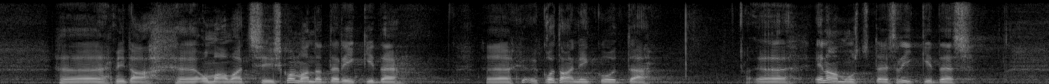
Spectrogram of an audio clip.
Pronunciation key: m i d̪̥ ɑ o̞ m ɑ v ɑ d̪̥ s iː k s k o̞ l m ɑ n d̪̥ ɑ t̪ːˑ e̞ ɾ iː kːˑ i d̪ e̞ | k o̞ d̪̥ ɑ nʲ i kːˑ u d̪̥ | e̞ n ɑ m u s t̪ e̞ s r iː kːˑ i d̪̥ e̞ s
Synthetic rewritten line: m i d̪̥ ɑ o̞ m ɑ v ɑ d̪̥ s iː s k o̞ l m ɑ n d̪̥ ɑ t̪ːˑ e̞ ɾ iː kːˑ i d̪ e̞ | k o̞ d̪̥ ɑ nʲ i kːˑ u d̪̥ | e̞ n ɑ m u s t̪ e̞ s r iː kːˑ i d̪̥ e̞ s

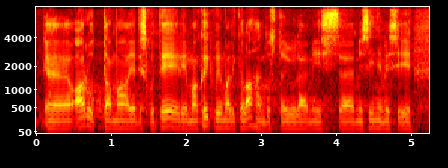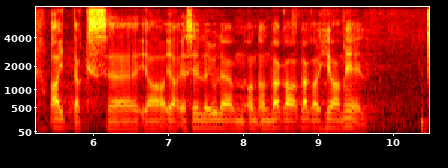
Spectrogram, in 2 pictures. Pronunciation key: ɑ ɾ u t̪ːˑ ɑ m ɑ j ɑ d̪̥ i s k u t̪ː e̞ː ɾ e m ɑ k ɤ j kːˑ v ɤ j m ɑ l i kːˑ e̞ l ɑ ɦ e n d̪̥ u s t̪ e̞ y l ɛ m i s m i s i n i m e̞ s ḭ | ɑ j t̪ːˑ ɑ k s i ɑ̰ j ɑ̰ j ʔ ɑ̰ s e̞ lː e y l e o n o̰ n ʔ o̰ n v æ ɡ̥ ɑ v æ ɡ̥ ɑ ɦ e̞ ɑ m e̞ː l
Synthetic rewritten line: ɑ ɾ u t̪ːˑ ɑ m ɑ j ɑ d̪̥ i s k u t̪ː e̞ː ɾ i m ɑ k ɤ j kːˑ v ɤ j m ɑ l i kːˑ e̞ l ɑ ɦ e n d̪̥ u s t̪ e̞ y l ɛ m i s m i s i n i m e̞ s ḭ | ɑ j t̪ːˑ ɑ k s j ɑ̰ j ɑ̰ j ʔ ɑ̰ s e̞ lː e y l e o n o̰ n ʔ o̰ n v æ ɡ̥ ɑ v æ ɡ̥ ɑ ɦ e̞ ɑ m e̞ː l

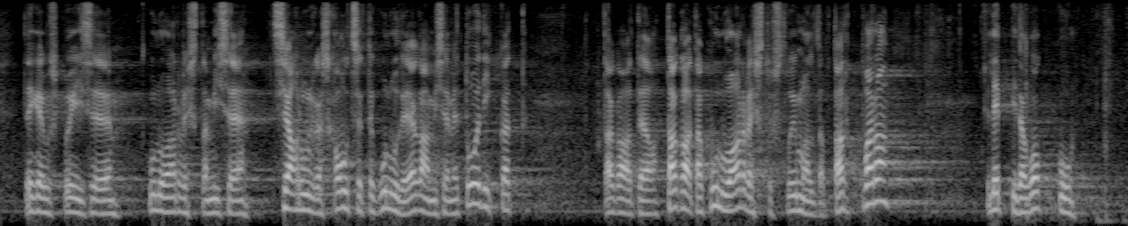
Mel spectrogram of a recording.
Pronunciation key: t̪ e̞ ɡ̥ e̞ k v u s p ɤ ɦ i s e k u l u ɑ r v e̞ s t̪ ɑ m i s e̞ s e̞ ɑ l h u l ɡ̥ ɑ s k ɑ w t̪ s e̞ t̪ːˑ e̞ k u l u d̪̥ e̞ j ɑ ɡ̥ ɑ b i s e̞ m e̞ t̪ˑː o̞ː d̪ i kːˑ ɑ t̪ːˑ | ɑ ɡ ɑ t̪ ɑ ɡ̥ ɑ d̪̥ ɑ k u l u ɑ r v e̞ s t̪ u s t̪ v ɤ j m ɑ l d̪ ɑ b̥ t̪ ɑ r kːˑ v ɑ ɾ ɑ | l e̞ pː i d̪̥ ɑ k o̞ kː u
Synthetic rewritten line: t̪ e̞ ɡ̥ e̞ v u s p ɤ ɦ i s e k u l u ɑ r v e̞ s t̪ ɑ m i s e̞ s e̞ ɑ l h u l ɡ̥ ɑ s k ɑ w t̪ s e̞ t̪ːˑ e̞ k u l u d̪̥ e̞ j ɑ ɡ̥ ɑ m i s e̞ m e̞ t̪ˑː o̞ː d̪ i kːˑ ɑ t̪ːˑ | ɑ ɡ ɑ t̪ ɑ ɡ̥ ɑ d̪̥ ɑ k u l u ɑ r v e̞ s t̪ u s t̪ v ɤ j m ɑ l d̪ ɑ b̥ t̪ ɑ r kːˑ v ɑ ɾ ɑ | l e̞ pː i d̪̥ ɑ k o̞ kː u

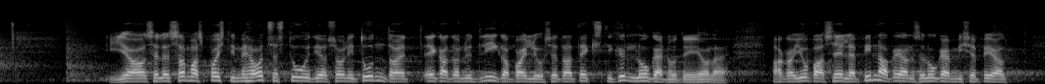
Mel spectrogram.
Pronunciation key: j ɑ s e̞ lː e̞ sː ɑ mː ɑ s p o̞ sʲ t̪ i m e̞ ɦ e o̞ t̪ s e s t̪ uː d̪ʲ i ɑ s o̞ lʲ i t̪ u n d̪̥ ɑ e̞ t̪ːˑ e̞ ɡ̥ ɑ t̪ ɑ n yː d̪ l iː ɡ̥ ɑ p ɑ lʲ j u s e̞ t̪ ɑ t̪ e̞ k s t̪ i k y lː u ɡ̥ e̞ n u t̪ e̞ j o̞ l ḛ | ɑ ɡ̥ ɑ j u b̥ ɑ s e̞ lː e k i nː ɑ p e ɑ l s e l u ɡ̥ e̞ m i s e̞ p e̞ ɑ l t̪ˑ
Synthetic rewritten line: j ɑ s e̞ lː e̞ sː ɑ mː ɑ s p o̞ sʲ t̪ i m e̞ ɦ e o̞ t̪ s e s t̪ uː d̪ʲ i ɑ s o̞ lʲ i t̪ u n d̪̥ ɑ e̞ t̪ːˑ e̞ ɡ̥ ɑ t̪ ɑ n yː d̪ l iː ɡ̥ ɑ p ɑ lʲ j u s e̞ d̪ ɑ t̪ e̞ k s t̪ i k y lː u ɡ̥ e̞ n u d̪ e̞ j o̞ l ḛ | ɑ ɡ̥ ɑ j u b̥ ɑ s e̞ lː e p i nː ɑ p e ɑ l s e l u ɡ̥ e̞ m i s e̞ p e̞ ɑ l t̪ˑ

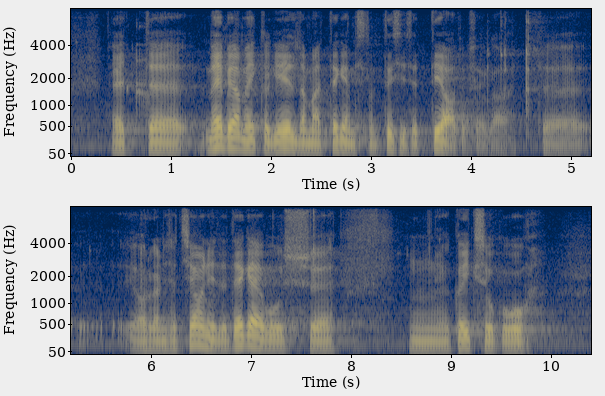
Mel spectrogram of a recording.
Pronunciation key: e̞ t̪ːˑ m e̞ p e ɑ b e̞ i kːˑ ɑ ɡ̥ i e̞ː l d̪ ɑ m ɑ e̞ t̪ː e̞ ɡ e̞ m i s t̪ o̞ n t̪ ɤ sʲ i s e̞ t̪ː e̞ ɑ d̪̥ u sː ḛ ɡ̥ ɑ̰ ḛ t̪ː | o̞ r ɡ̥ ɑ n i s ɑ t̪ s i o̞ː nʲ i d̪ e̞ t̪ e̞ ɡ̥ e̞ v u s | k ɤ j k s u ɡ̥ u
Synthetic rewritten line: e̞ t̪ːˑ m e̞ p e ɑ m e̞ i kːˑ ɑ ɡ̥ i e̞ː l d̪ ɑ m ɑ e̞ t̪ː e̞ ɡ e̞ m i s t̪ o̞ n t̪ ɤ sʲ i s e̞ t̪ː e̞ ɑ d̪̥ u s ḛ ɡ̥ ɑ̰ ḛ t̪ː | o̞ r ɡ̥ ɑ n i s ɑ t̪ s i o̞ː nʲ i d̪ e̞ t̪ e̞ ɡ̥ e̞ v u s | k ɤ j k s u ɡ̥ u

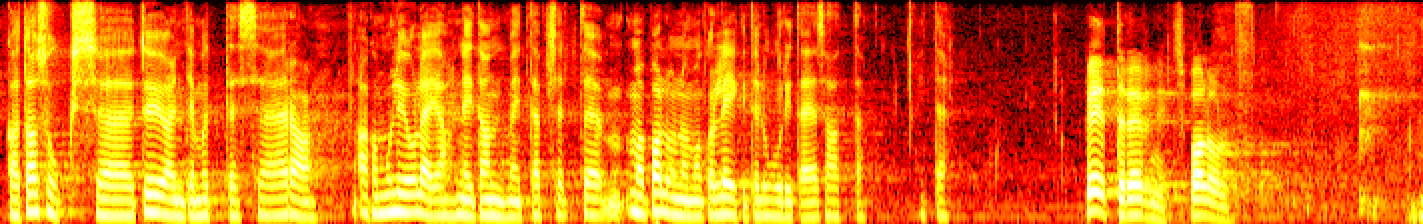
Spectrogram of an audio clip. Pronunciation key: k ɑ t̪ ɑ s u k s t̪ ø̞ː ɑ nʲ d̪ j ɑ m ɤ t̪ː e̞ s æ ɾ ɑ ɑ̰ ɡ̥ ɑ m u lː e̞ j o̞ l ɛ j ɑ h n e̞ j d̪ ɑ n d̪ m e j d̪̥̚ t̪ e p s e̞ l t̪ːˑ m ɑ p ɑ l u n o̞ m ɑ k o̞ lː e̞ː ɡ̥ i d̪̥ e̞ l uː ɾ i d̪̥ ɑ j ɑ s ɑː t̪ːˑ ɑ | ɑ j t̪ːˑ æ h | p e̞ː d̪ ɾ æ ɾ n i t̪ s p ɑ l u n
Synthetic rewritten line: k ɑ t̪ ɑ s u k s t̪ ø̞ː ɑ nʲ d̪ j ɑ m ɤ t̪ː e̞ s æ ɾ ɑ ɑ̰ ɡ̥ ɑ m u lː e̞ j o̞ l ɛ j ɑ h n e̞ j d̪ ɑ n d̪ m e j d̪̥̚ t̪ æ p s e̞ l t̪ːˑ m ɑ p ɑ l u n o̞ m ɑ k o̞ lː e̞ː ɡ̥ i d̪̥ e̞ l uː ɾ i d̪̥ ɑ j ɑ s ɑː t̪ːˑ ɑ | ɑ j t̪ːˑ æ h | p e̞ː t̪ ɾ e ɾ n i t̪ s p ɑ l u n

